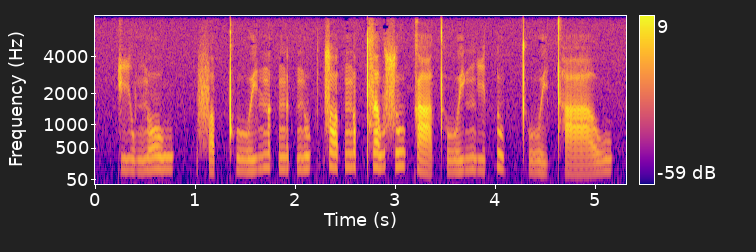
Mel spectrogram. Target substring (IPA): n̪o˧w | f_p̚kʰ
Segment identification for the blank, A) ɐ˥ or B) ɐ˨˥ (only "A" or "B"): B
